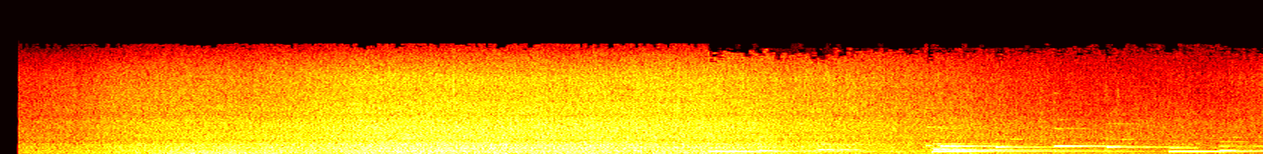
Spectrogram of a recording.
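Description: Rushing surf-like water noise swells and then fades away. About five seconds in, a soft electronic keyboard introduction enters with held single notes, then chords about a second later.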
